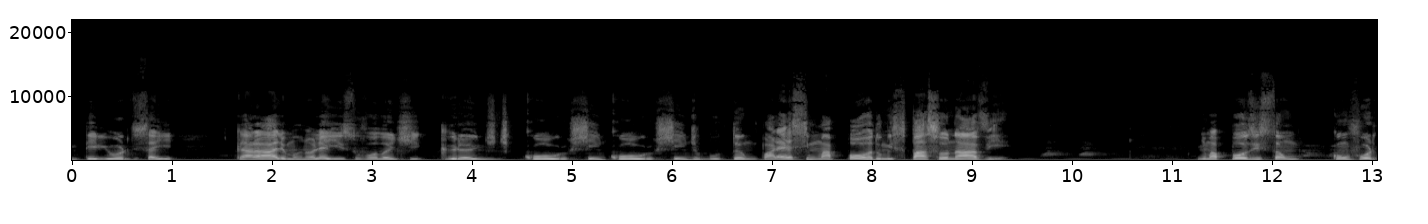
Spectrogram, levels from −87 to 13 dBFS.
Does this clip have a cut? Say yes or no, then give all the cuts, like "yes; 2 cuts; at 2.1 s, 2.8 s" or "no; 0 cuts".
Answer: yes; 1 cut; at 5.3 s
